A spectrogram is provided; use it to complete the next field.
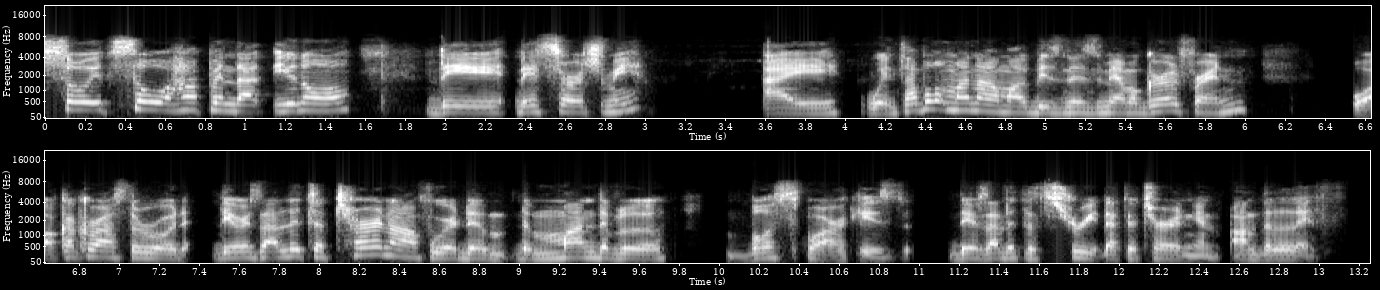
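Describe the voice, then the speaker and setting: Speaking with a Jamaican accent, a man with a high pitch talks at a fairly quick pace in lively intonation, his loudness very even, with a dry, close sound with no echo and a quiet background. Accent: Jamaican, patois-inflected. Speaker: citizen telling about a police encounter. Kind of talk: personal testimony in a live-stream chat.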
